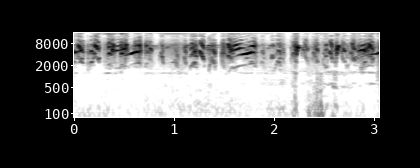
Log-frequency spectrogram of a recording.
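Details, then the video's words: Sunbird (sogok ontong) in a combination lure recording: continuous bright, high twittering with several upslurred whistled notes and a couple of soft knocks toward the end. "kombinasi suara sogok ontong"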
